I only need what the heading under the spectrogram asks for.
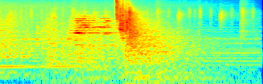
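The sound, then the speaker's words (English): Two heavy metal doors slam down from above with a single loud, booming crash partway through, set against a steady grinding, rumbling din of metal with faint metallic ringing tones that carries on afterward. “A couple minutes pass by, and you hear the sounds of metal grinding as two heavy doors slam down from above.”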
